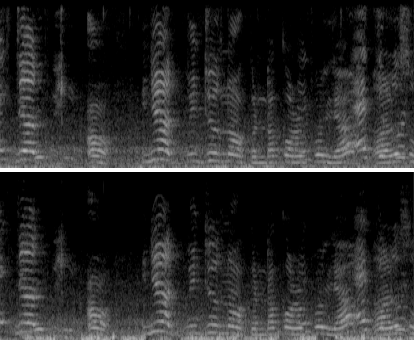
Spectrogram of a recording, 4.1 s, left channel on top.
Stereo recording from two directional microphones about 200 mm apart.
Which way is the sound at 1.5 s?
10° right (ahead or behind).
